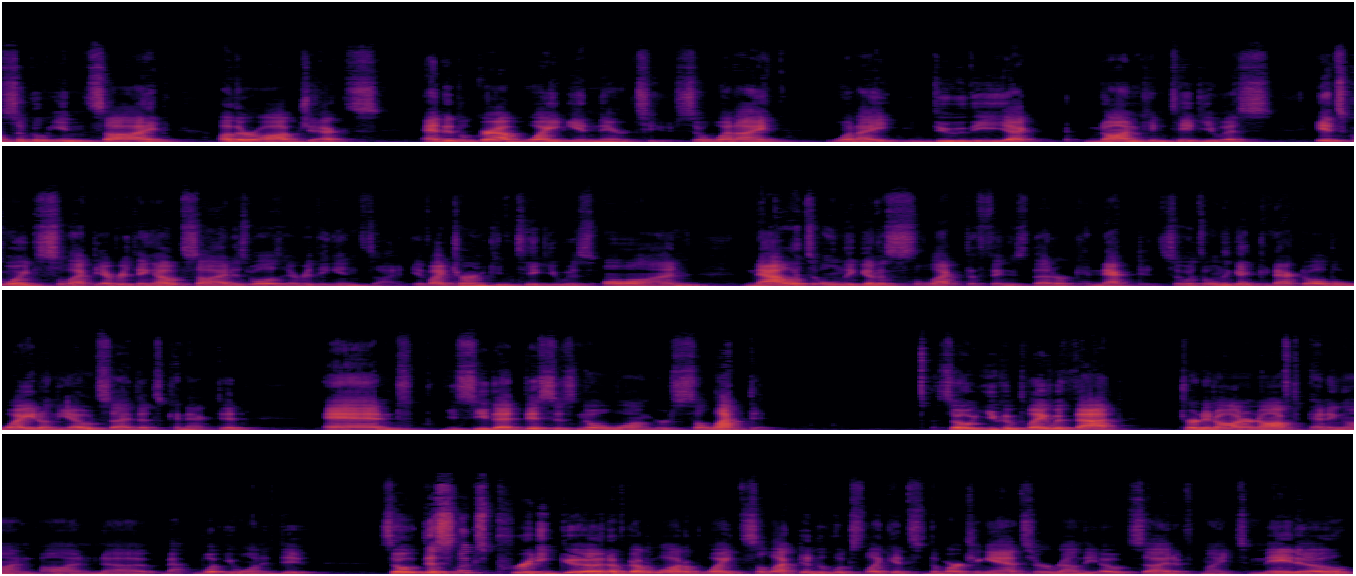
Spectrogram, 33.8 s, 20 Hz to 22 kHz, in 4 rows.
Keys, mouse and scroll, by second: 0.4-0.9 scroll up 1, 0.9-1.3 scroll up 1, 1.3 scroll down 2, 3.7 click, 4.6 click, 11.3 click, 13.0 click, 13.7 click, 18.3 alt+scroll up 1, 22.1 alt+scroll down 1, 24.7-25.0 scroll up 3, 25.0-25.5 scroll down 2, 25.5-26.0 scroll up 1, 26.0 alt+scroll down 1, 26.7 alt+scroll up 1, 29.6 alt+scroll down 1, 33.1 alt+middle click.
